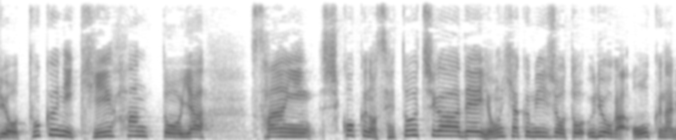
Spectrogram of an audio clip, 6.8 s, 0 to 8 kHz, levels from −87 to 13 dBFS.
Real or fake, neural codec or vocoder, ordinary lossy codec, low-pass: real; none; none; none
